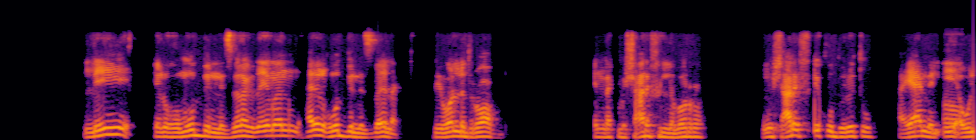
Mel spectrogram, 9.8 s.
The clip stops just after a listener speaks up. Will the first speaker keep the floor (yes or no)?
no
